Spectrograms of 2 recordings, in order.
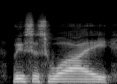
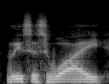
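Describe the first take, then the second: No difference in how they are said.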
